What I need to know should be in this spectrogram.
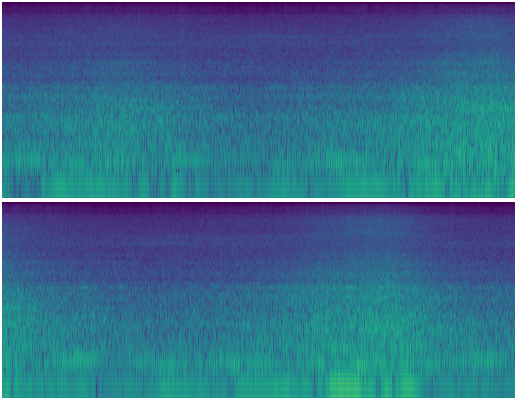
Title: RARE Kenmore twin fan upright with bad bearings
